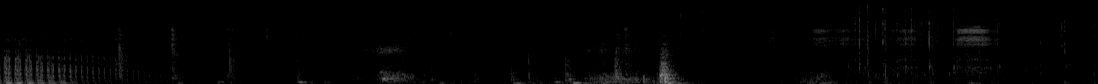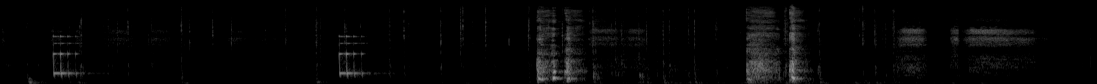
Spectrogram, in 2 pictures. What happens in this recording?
i pull the chair to sit down and starts typing on my laptop, during which i get pop up notifications and i cough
